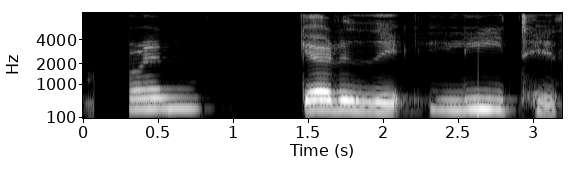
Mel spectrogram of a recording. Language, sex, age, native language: Icelandic, male, 30-39, Icelandic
